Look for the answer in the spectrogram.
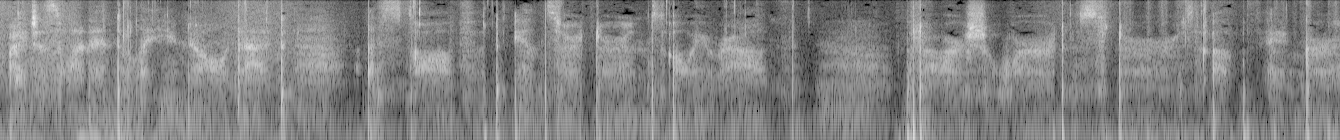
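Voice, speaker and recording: A young woman speaks in a breathy, unvoiced ASMR whisper very near the mic. She repeats words in fast whispered bursts, then stretches phrases out slowly and deliberately. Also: rough recording. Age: young adult. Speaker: ASMR creator.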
